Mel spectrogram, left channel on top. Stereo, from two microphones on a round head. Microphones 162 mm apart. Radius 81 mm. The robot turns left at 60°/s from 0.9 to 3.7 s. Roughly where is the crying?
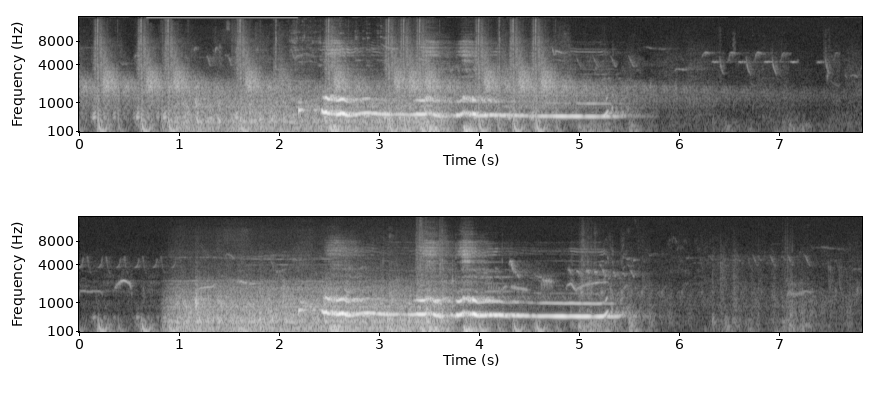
Ahead left.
